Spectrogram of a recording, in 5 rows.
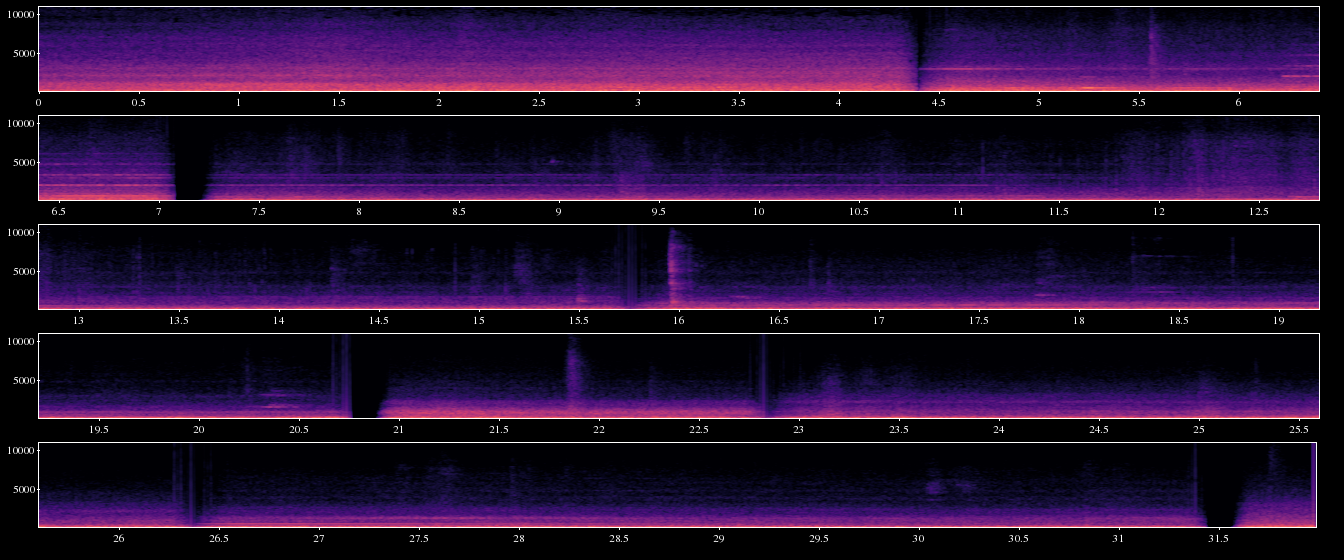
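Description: E7-series Joetsu Shinkansen train sounds in short edited clips: a train running in alongside the platform, then the steady low rumble of running heard from inside the carriage as it departs. The clips are joined by several abrupt cuts.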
